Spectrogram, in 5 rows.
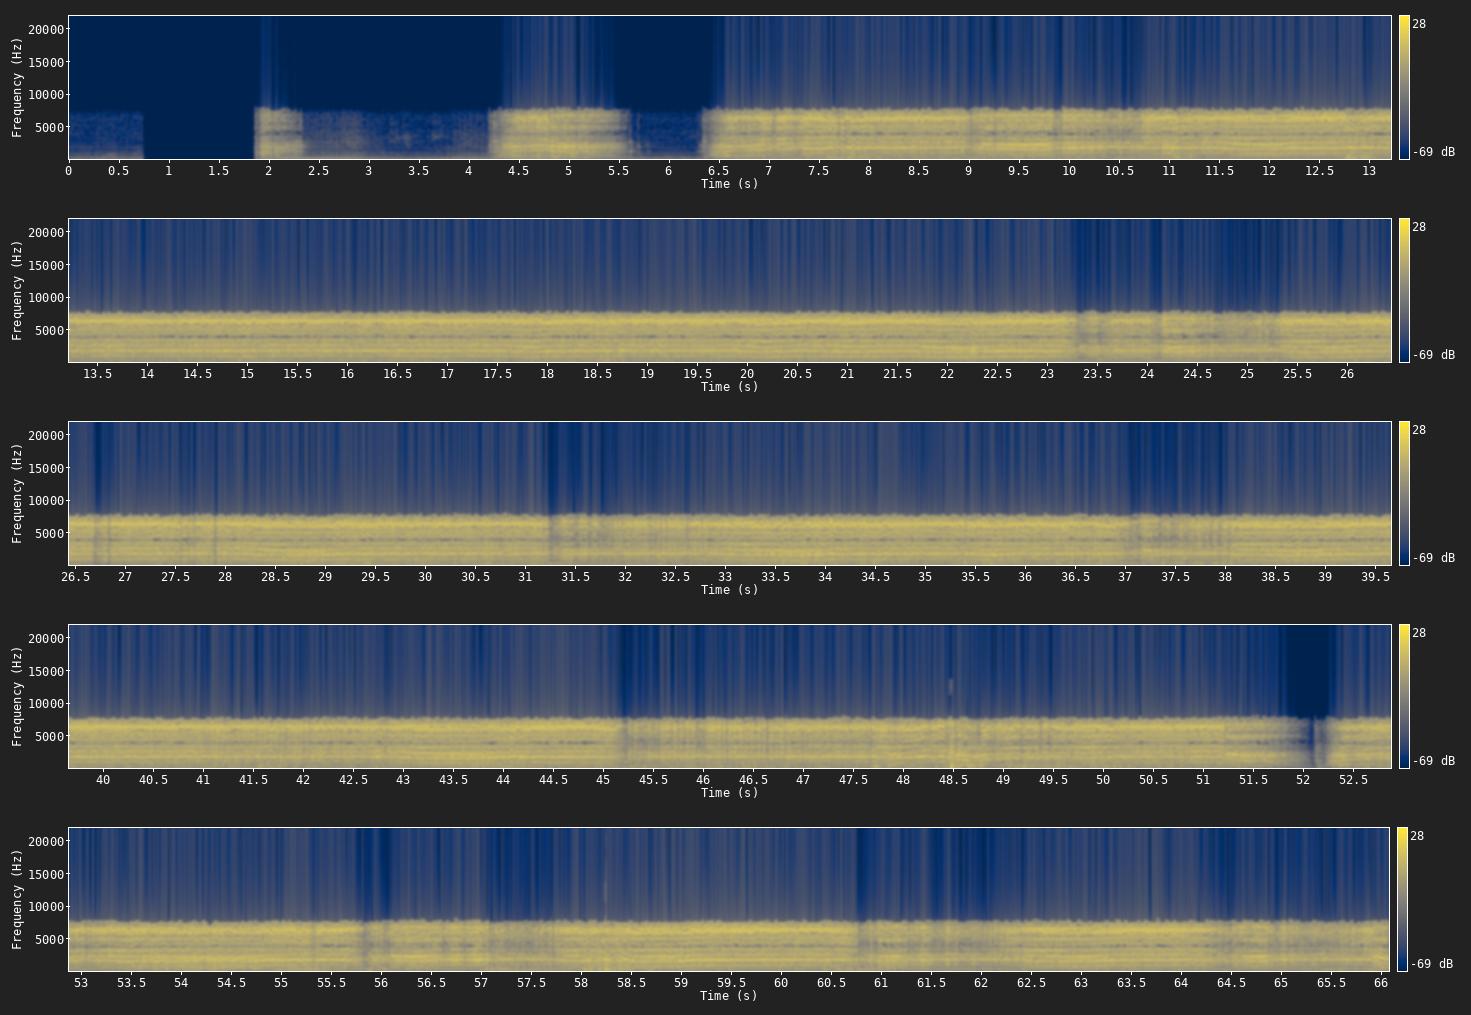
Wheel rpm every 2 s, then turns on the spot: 40, 140, 20, 50, 210, 230, 230, 230, 240, 230, 230, 220, 220, 230, 230, 230, 230, 220, 230, 220, 230, 230, 220, 230, 220, 220, 110, 210, 220, 220, 230, 230, 230.
none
